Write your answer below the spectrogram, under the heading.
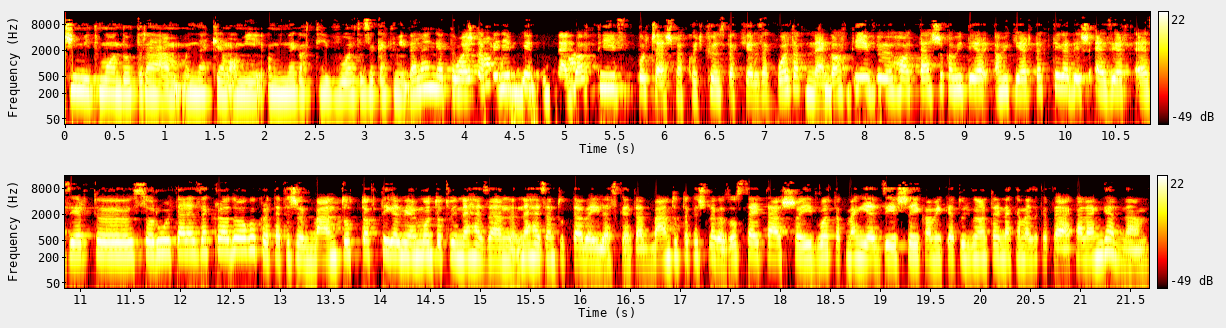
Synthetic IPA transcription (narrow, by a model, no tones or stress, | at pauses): kimit̪mo̞nd̪o̞t̪raːmnɛkɛmɒ̰miɒminɛɡɒt̪iːvːo̞lt̪ɛzɛkɛt̪mid̪ɛlɛŋɡɛt̪ːolt̪kɛɟeːp̚keːnt̪unɛɡɒt̪iːvb̥o̞t͡ʃaːʃmɛkho̞ckø̞zbɛkerd̪ɛzɛkʋo̞lt̪ɒknɛɡɒt̪iːvɦɒt̪aːʃo̞kɒmit̪eɒmikeːrt̪ɛk̚t̪eːɡɛd̪eːʃɛzeːrt̪ɛzeːrt̪øso̞ɾult̪ɛlɛzɛkrɛɒd̪o̞lɡo̞krɒt̪ɛɦat̪ɛʃɛt̪lɛɡ̚baːnt̪o̞t̪ːɒkt̪eːɡɛd̪miɛɾmo̞nt̪ot̪ho̞ɟnɛɦɛzɛnːɛɦɛzɛnt̪ut̪ːaːlbɛilːɛskɛd̪nit̪ɛɦːd̪̚baːnt̪o̞t̪ːɒkɛʃɛt̪lɛɡɒzo̞st̪aːjt̪aːrʃɒjit̪ʋo̞lt̪ɒkmɛɡjɛdzeːʃɛjikɒmikɛt̪uɟɡonolt̪akhoɟnɛkɛmɛzɛkɛt̪ɛlkɛlɛŋɡɛd̪nɛm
